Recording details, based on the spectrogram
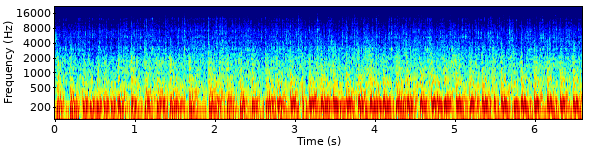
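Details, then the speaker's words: Small single-cylinder engine, first start after a Koso 170cc big bore kit, Competition Werkes GP full exhaust and aRacer ECU, just topped off: loud, steady idle with a crisp, raspy exhaust beat and no stumbles. This is a normal idle. "and we're gonna refire it sounds amazing yes okay Linda topped it off we're gonna refire her"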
